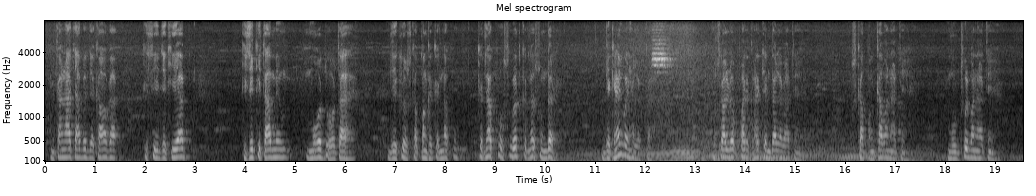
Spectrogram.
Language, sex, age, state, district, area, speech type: Urdu, male, 60+, Uttar Pradesh, Mirzapur, rural, spontaneous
